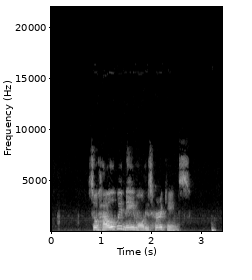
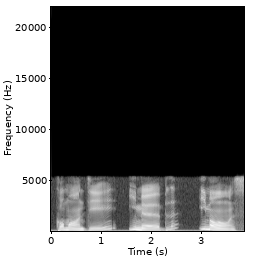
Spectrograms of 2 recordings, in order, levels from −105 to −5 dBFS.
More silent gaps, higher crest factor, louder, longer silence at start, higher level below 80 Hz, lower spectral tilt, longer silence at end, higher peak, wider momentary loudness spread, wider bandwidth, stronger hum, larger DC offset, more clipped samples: neither; about the same, 20 dB vs 16 dB; second, -29 LUFS vs -14 LUFS; first, 0.8 s vs 0 s; second, -68 dBFS vs -30 dBFS; about the same, -6.5 dB/octave vs -7 dB/octave; first, 0.15 s vs 0 s; second, -12 dBFS vs 0 dBFS; first, 20 LU vs 14 LU; first, 7.8 kHz vs 5.4 kHz; neither; second, under 0.1% vs 2%; neither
